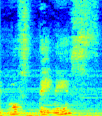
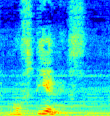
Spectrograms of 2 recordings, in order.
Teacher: porque usaron el vos y la última sílaba acentuada. Por ejemplo, en Argentina y en Uruguay se dice vos tenés, mientras que en otros pueblos dicen vos tienes, manteniendo el verbo en la terminación que usan los españoles.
